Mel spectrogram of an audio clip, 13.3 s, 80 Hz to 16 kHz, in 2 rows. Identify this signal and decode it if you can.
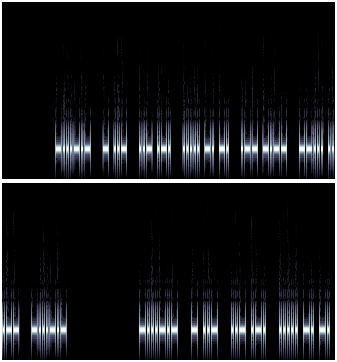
Morse code, heard as a keyed tone, about 29 wpm, 700 Hz. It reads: <BK> TU UR 5NN WY 73 <BK> <BK> TU UR 5NN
